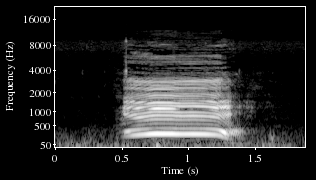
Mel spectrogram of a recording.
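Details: Cattle from a champion karapan sapi (bull racing) pair on Sapudi Island, being prepared for an upcoming race. A single steady moo of under a second holds a flat, even pitch, with faint background noise before and after.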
